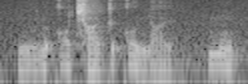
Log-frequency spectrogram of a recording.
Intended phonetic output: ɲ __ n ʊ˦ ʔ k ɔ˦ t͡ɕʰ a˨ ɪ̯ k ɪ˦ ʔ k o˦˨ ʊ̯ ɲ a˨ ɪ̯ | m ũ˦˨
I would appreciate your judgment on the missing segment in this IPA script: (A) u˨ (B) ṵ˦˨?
A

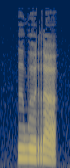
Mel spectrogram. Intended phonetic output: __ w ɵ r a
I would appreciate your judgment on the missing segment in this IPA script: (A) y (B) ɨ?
B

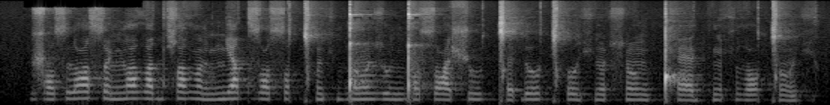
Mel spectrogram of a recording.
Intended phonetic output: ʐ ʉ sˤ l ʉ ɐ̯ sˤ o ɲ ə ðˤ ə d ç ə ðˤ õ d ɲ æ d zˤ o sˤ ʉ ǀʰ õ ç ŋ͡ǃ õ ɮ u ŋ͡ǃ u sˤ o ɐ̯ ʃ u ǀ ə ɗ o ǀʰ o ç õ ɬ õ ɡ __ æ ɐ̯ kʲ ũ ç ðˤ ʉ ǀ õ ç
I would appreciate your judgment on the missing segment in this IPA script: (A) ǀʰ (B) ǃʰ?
B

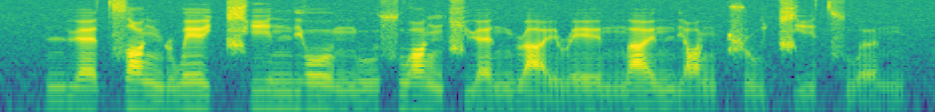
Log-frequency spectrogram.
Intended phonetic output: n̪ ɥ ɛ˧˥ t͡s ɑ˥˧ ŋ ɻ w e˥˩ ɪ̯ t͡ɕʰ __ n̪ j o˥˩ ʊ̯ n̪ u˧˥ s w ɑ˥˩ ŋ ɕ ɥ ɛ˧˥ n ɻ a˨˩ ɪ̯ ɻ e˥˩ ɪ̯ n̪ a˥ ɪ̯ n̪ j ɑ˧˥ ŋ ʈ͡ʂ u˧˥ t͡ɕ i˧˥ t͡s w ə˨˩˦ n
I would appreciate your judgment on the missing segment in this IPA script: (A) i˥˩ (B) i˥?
B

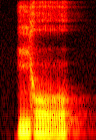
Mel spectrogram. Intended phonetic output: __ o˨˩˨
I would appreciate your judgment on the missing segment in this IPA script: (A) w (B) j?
B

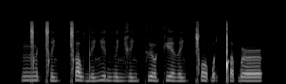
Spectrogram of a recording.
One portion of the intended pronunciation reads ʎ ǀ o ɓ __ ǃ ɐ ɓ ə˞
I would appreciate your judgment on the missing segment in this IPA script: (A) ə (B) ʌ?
B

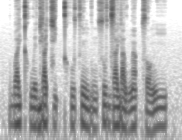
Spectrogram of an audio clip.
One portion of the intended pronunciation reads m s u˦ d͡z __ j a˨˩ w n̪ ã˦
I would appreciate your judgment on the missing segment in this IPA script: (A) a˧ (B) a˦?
B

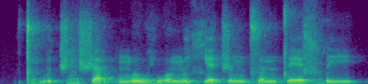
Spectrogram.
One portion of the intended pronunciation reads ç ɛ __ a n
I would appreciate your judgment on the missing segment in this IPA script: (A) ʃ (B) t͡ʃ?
B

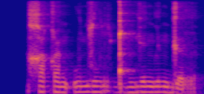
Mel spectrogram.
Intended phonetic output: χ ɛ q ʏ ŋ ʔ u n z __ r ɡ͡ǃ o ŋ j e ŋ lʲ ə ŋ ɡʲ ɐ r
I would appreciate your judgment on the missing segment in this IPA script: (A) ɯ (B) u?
B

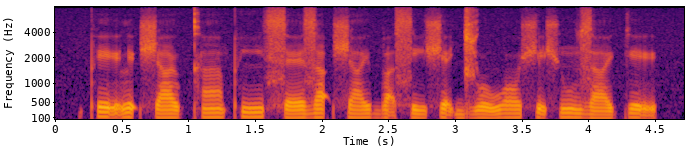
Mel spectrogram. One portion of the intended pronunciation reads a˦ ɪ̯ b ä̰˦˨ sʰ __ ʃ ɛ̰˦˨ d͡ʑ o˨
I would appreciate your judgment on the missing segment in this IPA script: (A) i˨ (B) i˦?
A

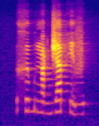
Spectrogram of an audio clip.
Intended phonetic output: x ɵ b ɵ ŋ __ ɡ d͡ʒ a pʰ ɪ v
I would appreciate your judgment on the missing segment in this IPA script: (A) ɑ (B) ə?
A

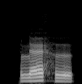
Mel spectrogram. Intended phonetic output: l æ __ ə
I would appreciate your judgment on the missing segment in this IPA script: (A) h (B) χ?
A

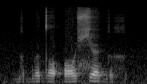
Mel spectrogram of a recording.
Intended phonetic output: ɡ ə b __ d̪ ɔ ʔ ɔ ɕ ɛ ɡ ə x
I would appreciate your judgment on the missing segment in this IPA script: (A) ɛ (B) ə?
B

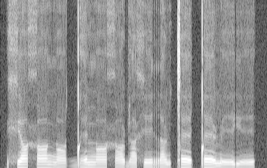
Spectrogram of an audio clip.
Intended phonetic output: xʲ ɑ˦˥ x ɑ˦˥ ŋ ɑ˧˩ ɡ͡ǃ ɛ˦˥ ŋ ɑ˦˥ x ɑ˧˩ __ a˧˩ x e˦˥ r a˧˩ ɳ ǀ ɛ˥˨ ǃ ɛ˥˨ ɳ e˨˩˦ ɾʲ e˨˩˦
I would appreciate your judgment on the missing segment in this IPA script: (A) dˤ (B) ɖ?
B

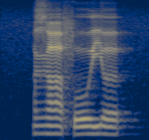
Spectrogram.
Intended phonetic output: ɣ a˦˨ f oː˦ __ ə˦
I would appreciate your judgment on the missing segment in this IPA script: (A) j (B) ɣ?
A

